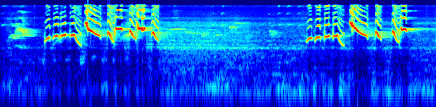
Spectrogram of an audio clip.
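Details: Provoking lure from an Oriental magpie-robin meant to stir other birds of its kind to sing: two phrases of sweet, rapid whistles with steep downward sweeps, a soft hissy lull between them.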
